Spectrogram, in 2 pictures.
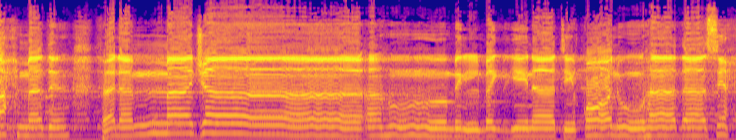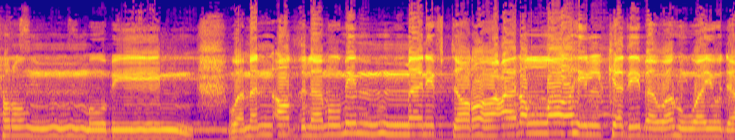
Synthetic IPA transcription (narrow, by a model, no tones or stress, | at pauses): ʔaħmad̪ | falamːaːd͡ʒaː | ʔaɦʊ | bɪlbajːɪnaːt̪ɪqɑːluːɦaːðaːsɪħɾʊmʊbiːn | wamɪnʔɑðˤlamʊmɪmːanɪft̪ɑɾˤɑːʕalaːlˤːɑːhɪlkaðɪbawaɦʊwajʊd̪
